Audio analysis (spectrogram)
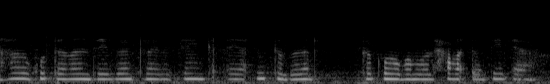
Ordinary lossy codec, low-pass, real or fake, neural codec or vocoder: AAC, 48 kbps; 10.8 kHz; fake; codec, 24 kHz, 0.9 kbps, WavTokenizer, medium speech release version 1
